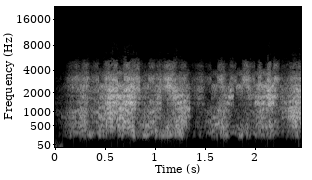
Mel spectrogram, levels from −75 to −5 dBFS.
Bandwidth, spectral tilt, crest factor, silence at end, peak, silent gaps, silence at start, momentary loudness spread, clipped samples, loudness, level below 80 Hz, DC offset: 13 kHz; -1.5 dB/octave; 16 dB; 0 s; -10 dBFS; none; 0.05 s; 10 LU; under 0.1%; -25 LUFS; -78 dBFS; under 0.1%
